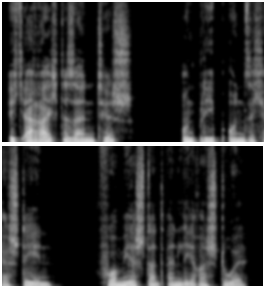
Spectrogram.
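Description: A woman narrating a German audiobook in the first person, with a measured storytelling read. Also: mid-range voice, darkish tone, no room sound, studio quality.

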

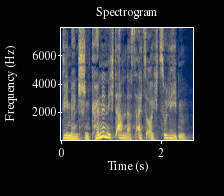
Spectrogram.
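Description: A woman voicing a quick-witted young female street performer with loud, showy stage patter. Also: lowish voice, breathy edge, big-room sound. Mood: coaxing.

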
